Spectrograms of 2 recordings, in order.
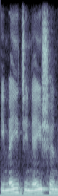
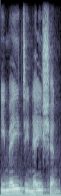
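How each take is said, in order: Both takes have the same delivery.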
